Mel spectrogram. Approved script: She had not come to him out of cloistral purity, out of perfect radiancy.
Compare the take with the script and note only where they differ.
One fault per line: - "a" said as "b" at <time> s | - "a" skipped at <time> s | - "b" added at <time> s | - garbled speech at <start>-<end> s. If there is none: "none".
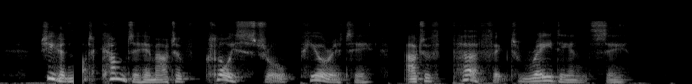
none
